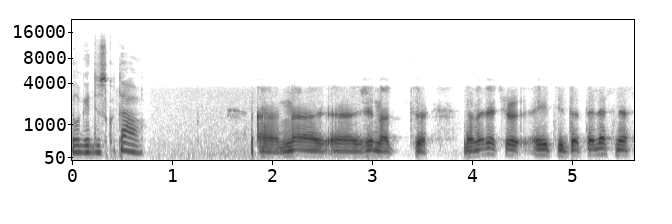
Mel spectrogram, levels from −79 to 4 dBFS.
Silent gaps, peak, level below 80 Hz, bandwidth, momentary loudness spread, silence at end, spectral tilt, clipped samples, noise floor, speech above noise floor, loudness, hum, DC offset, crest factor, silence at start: none; -4 dBFS; -62 dBFS; 14 kHz; 6 LU; 0.05 s; -6 dB/octave; under 0.1%; -53 dBFS; 30 dB; -23 LUFS; none; under 0.1%; 18 dB; 0 s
